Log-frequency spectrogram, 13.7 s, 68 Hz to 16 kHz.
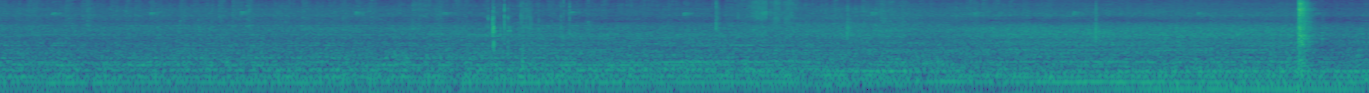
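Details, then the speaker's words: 1967 Mustang, hood up, two years after first start following 22 years sitting: steady low idle rumble, no knocks or misses, slightly muffled by outdoor background; runs healthy and even. "let's listen to her tell you two years ago just hearing that engine run again after 22 years it was like music to my ears running out pretty good"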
